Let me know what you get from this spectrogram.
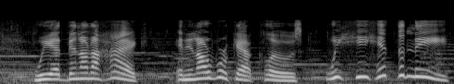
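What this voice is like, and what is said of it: Put-on Southern accent, not great. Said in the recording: “That was not my best Southern accent.”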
